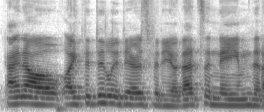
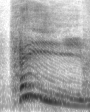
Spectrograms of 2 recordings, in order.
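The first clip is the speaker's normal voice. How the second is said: high, loud, stretched "hey"; Michael impression; 6 semitones higher, 6 dB louder than usual. Host retrying his impression, loud imitated greeting. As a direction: mimic a punched show-opening greeting. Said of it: "That was my Michael impression".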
